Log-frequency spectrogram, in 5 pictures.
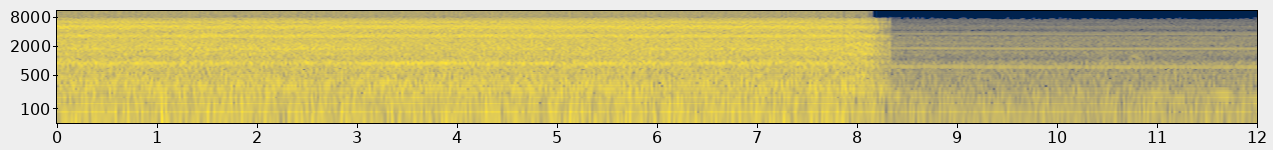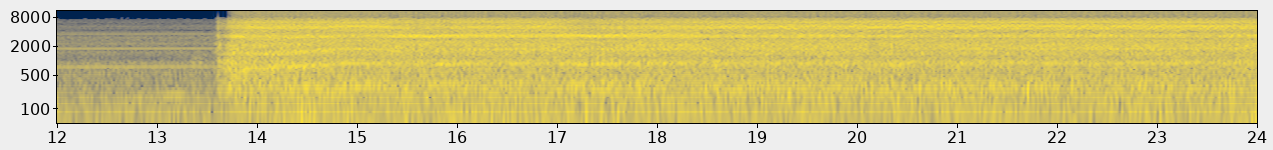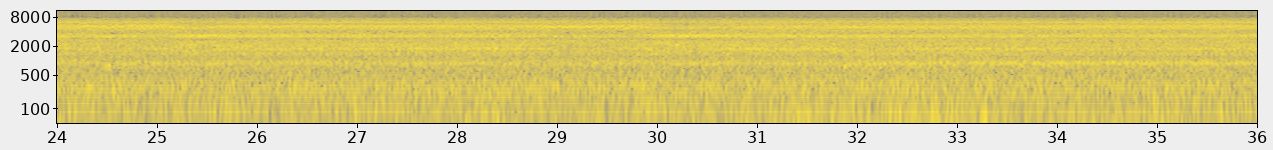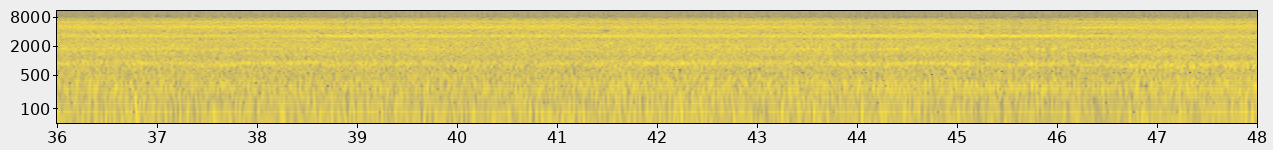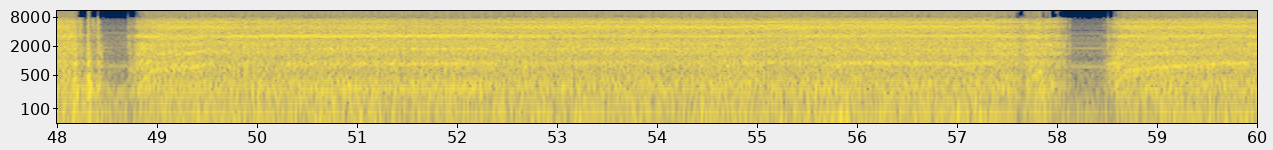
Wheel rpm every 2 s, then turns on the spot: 230, 230, 230, 230, 50, 0, 20, 210, 230, 230, 230, 230, 230, 230, 230, 230, 230, 230, 230, 230, 230, 230, 220, 210, 130, 210, 220, 220, 180, 130.
none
